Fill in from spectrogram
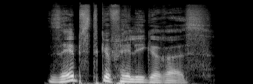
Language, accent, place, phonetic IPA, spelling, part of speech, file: German, Germany, Berlin, [ˈzɛlpstɡəˌfɛlɪɡəʁəs], selbstgefälligeres, adjective, De-selbstgefälligeres.ogg
- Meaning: strong/mixed nominative/accusative neuter singular comparative degree of selbstgefällig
